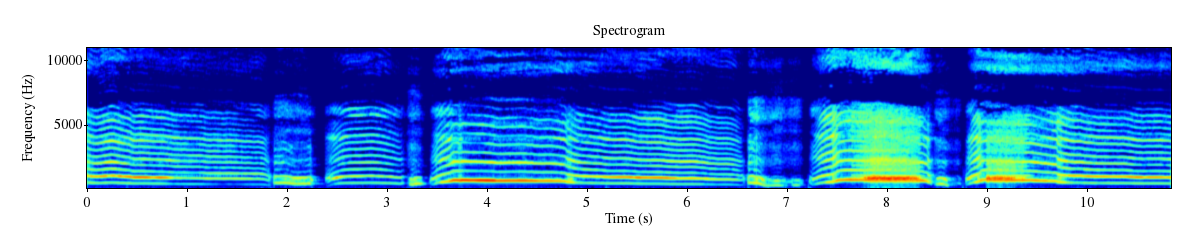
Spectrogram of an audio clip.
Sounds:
baby crying

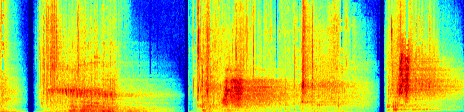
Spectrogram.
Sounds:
Sound effect

